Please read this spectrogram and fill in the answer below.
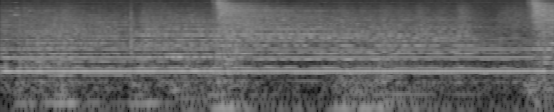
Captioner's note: alarm Continues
